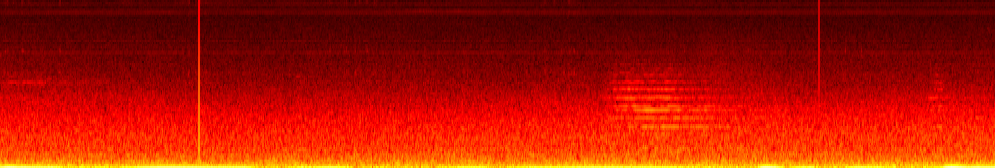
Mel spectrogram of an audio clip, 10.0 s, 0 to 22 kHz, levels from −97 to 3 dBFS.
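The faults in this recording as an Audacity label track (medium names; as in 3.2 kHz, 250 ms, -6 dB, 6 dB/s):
1.990000	1.990000	pop -5 dBFS
8.190000	8.190000	pop -16 dBFS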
